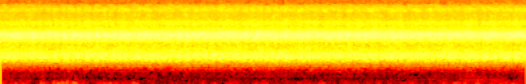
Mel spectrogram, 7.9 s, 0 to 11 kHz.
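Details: Frogs calling in front of a house during rice sowing, before planting in 2021: a dense, unbroken chorus of many callers forming a steady high buzzing wall of sound with no pauses throughout.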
